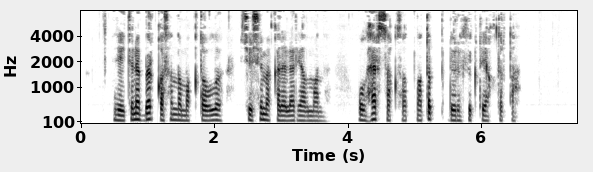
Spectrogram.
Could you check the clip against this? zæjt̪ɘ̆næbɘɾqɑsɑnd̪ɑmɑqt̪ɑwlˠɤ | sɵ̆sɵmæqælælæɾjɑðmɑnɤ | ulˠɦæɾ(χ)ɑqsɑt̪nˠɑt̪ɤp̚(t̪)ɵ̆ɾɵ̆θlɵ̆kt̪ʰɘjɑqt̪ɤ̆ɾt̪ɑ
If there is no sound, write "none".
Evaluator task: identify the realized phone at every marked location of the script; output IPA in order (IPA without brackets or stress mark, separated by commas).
s, d̪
